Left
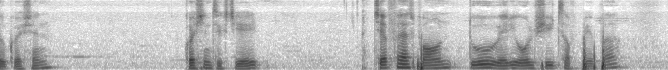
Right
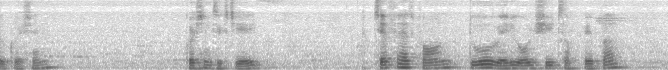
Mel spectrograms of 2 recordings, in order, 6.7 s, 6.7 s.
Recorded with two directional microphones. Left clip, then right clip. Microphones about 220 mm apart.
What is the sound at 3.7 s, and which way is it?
Speech, 45° left (ahead or behind).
